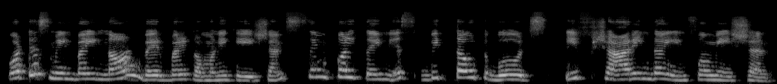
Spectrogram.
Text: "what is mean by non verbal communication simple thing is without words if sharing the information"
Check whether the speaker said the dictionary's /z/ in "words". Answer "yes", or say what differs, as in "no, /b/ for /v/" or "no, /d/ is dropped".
no, /s/ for /z/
